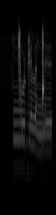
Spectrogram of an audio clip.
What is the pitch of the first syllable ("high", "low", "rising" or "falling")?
high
